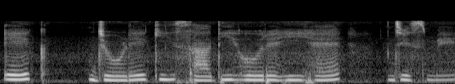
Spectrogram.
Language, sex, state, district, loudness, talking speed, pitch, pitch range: Hindi, female, Chhattisgarh, Raipur, -20 LUFS, 105 wpm, 205 Hz, 195-215 Hz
